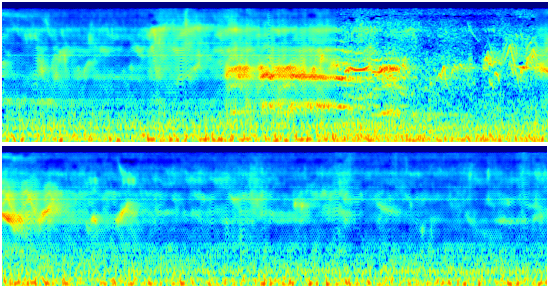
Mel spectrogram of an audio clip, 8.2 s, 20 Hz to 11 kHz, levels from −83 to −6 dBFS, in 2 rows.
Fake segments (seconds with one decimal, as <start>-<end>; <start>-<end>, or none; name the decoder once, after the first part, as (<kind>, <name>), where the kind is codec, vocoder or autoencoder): 0.0-2.5 (vocoder, Vocos); 4.0-8.2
